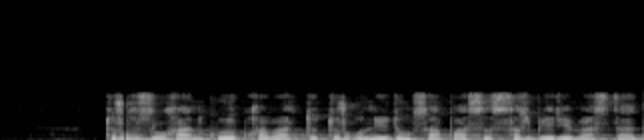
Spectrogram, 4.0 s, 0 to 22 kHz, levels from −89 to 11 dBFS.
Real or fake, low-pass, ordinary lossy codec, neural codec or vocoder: real; 7.2 kHz; none; none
